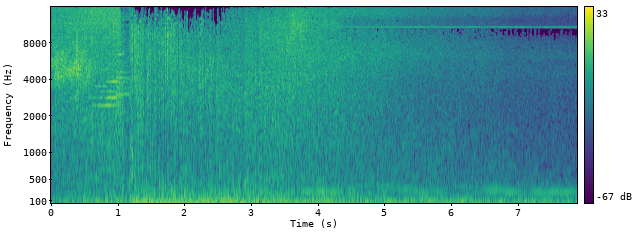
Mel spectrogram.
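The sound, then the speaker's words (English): A heavy explosion as a torpedo blast strikes a cruiser in a wartime naval battle: a sharp hit just after the start gives way to a loud, sustained low roar and rumble that carries on to the end. “mangled bodies thrown into the air by the torpedo blast splash down all around him in slow motion”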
